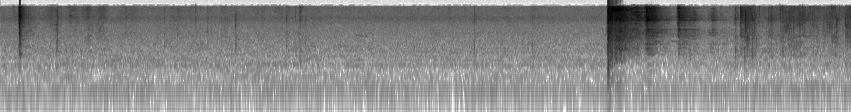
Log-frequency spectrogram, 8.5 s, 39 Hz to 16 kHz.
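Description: A Hatsan Edge .177 break-barrel air rifle fires once at a spoon: a sharp, loud crack, then a brief metallic clatter and some rattling that die away.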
